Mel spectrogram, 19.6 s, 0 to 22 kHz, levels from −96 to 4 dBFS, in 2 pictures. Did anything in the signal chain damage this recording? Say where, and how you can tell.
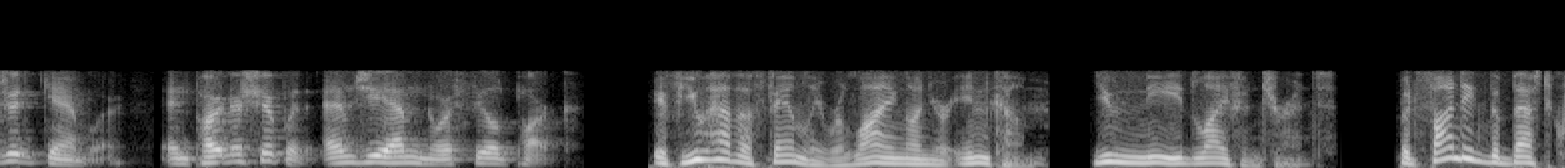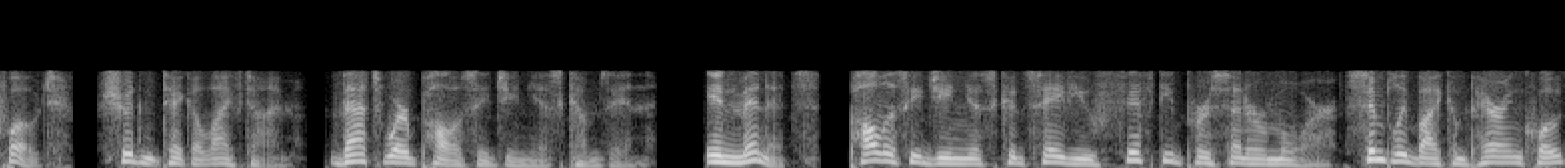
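Yes, at the codec stage: Bluetooth CVSD headset codec throughout. Nothing above 3.8 kHz, scratchy sibilants and granular hiss come from one-bit adaptive-step encoding, fitting 64 kbit/s.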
